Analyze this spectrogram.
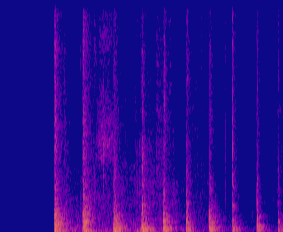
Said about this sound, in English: Hey, don't be stomping up the stairs like that, you hooligan. You're making noise and will wake everyone up. Keep it down.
